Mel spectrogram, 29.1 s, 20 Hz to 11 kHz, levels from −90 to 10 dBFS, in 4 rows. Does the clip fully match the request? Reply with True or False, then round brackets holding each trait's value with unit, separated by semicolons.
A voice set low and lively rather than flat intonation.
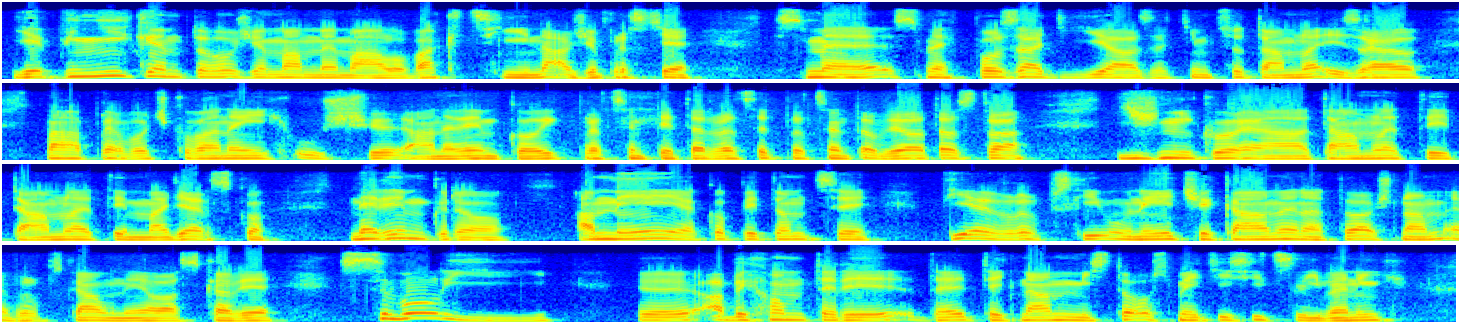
False (115 Hz; 2.6 semitones)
